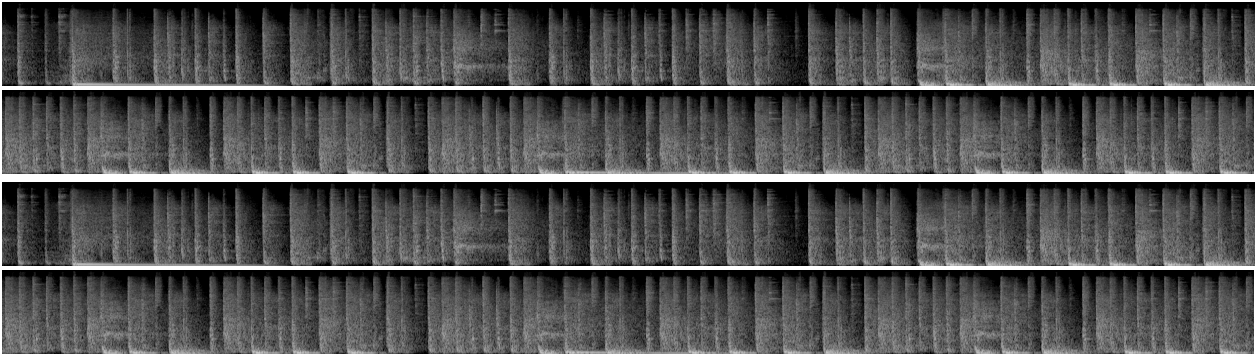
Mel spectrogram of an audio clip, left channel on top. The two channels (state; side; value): normal; both; correlation 0.95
